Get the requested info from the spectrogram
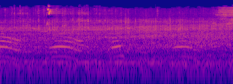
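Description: Faint, distant voices talking over a steady outdoor hiss, with a small click about half a second in.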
